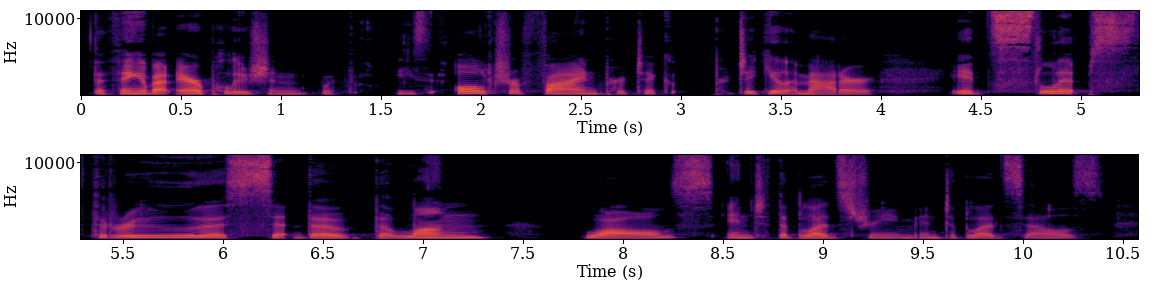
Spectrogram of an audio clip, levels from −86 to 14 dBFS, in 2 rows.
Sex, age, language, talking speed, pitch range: female, 20-39, English, 145 wpm, 185-215 Hz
